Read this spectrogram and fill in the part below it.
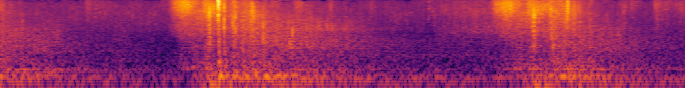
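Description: Two booming blasts from a Confringo fire spell in Hogwarts Legacy, each a broad explosive burst rising out of a dense rumbling game soundscape, the first near the two-second mark and the second about three seconds later, with no voices.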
